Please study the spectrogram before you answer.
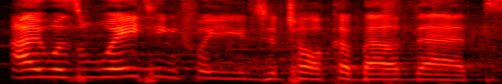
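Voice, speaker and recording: A woman's voice: fairly high pitch, slight background noise. A Ugandan woman co-hosting a live gala dinner, teasing and chiming in to finish her co-host's lines. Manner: quick to chime in, teasing, finishes co-host's sentences. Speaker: event co-host. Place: large indoor banquet hall. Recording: echoey banquet hall with music.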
